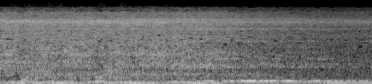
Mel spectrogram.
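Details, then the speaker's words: Chevy Express V8 with scored number 1 cylinder walls leaking compression into the crankcase, after engine restorer treatment, possibly not fully warmed up; rough idle with a stumbling beat about three times a second, still misfiring. "I think it's just too far gone it's misfiring now so that didn't work"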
